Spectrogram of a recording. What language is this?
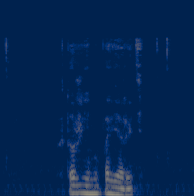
Belarusian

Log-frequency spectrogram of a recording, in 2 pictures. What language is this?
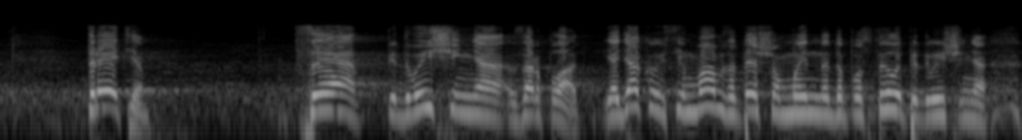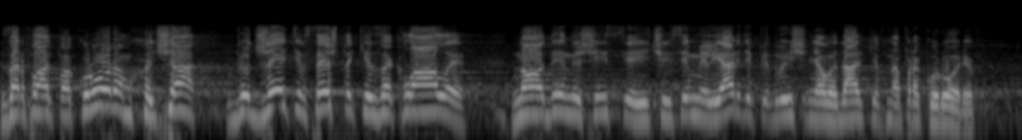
Ukrainian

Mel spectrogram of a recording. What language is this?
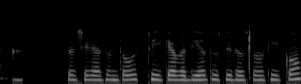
Punjabi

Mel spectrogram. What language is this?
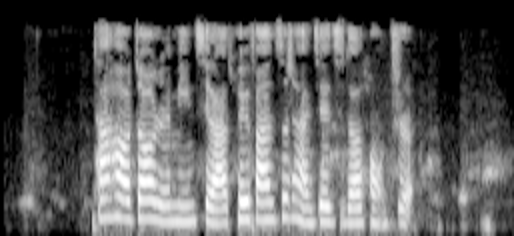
Chinese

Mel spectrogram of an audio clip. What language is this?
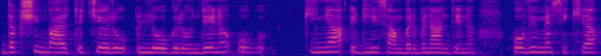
Dogri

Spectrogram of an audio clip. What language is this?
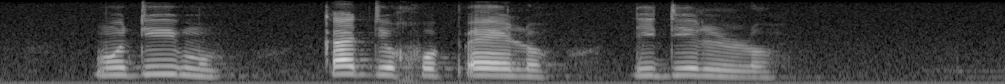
Northern Sotho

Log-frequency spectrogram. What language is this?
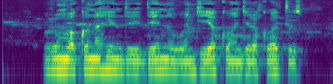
Kinyarwanda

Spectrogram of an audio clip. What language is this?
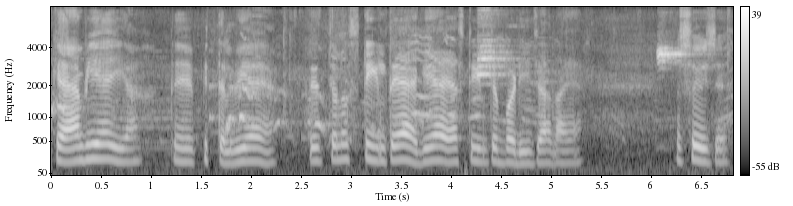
Dogri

